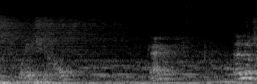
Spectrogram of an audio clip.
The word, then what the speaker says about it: Toui Shou: Qigong Tai Chi exercise called stick in hand or Toui Shou. You have to pronounce it Toui Shou.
